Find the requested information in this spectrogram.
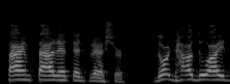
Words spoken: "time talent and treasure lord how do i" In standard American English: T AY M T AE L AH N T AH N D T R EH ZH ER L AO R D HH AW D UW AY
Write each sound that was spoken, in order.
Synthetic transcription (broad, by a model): T AY M T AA L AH N T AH N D T R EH SH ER L AO R D HH AW D UW AY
